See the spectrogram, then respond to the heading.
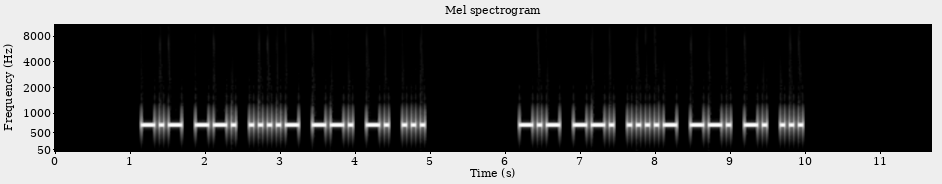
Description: Morse code, heard as a keyed tone, about 20 wpm, 700 Hz. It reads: KG4GNS KG4GNS
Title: USA Call Signs - 6 Characters - Repeated 2x - 20wpm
